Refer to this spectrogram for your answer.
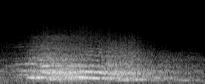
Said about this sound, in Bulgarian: Ще зарева като звяр.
